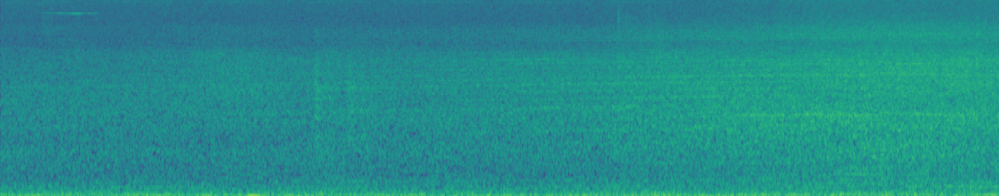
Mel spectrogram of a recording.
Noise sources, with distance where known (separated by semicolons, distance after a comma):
medium-sounding engine, near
